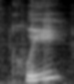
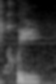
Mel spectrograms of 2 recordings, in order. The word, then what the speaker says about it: Qi: So I believe his name is pronounced Lin Kui. It's Q. His last name is Qi. I believe it's Kui.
